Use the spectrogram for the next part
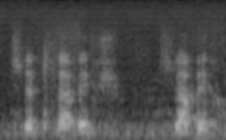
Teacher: In other words, the sl here gets repeated here. The B, because it's before a consonant, becomes P.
